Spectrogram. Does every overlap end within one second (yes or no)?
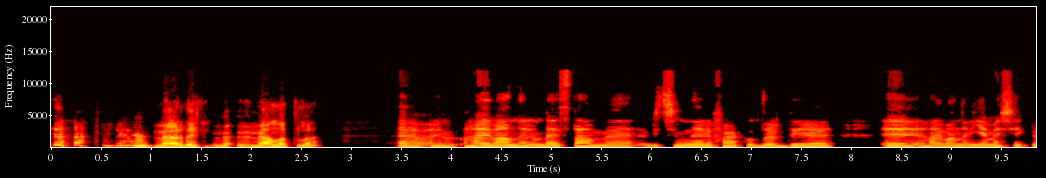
yes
